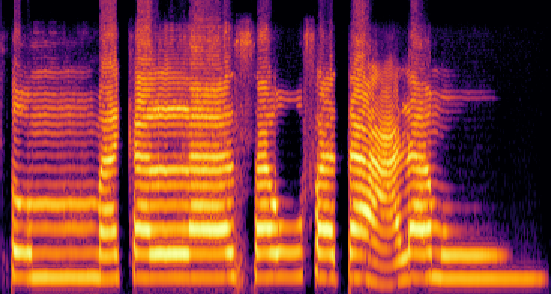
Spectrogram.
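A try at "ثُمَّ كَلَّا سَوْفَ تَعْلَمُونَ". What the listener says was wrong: Nah, itu udah kesin tapi dia nyaris itu nyerempet tapi langsung ingat. Pokoknya jangan ke atas itu ujung lidahnya ya. Saufa. Coba dirasain ujung lidahnya. Kalla sauf. Dia mau nyebut sin tapi dia ujung lidahnya ke atas gitu nggak terhampar.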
